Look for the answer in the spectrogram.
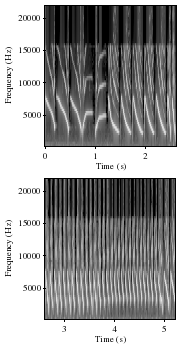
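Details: Canary song meant to coax other canaries into singing: spaced falling whistled sweeps for two seconds, then a long rapid rolling trill of evenly repeated high notes.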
